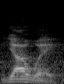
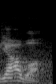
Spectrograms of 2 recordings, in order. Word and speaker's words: Yahweh: It's pronounced Yahweh. Okay, I almost had it right. I said Yahweh.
